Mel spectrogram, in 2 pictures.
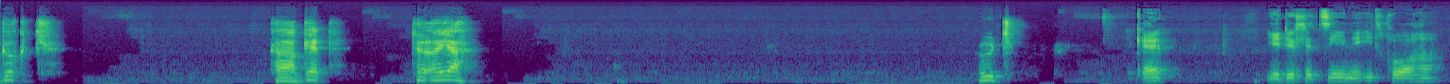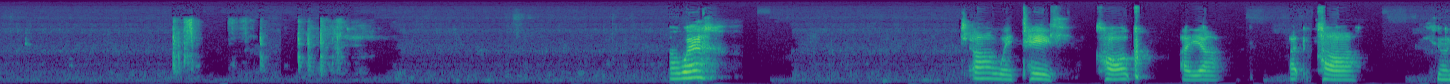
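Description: A man speaks slowly over an online call, reading out in short phrases with pauses.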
